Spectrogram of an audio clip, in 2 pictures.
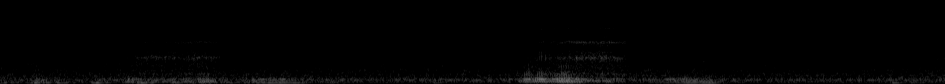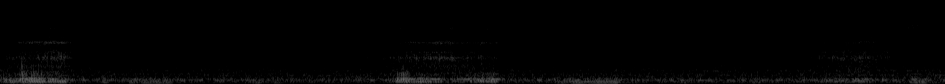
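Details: Labrador Retriever snoring while asleep: slow, rough low rumbles on each breath, swelling roughly every four seconds with a faint hiss between, in a quiet room.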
